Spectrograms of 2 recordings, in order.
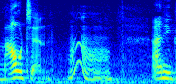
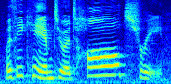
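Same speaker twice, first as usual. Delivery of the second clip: ordinary delivery, nothing marked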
